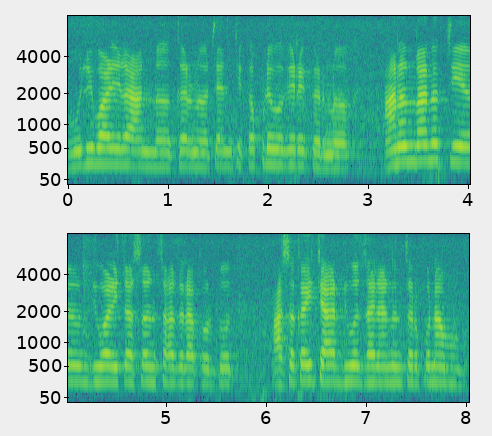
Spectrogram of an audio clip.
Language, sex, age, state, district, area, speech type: Marathi, female, 60+, Maharashtra, Nanded, urban, spontaneous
